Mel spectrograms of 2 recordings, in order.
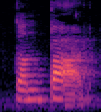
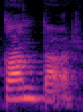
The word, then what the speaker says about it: cantar: Counting from the last, well, you don't need to count from the last because the last syllable is where the stress is supposed to be. The word is pronounced cantar, not cantar.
